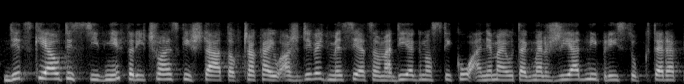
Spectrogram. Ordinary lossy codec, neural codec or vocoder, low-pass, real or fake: Opus, 32 kbps; codec, 24 kHz, 0.5 kbps, DualCodec; 7.2 kHz; fake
